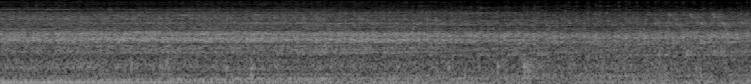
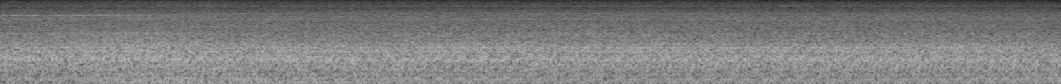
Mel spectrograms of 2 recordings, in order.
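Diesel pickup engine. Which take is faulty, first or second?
second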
